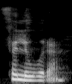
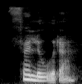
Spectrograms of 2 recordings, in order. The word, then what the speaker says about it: förlora: Examples: kärlek, förlora. Kärlek, förlora. V and W sound the same in Swedish. Both are pronounced like the English V.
